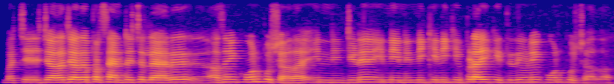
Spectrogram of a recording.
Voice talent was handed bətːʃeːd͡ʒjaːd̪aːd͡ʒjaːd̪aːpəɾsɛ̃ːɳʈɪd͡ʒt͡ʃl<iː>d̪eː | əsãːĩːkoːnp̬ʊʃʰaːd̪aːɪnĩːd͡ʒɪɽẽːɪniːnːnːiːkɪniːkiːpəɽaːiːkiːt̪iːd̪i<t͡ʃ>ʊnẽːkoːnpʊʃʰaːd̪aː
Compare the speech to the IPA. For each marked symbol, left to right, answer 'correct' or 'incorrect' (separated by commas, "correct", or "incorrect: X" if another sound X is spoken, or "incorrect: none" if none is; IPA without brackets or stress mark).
incorrect: ɛː, incorrect: none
